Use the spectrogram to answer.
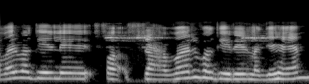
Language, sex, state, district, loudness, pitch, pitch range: Hindi, female, Maharashtra, Nagpur, -16 LUFS, 260 Hz, 245-280 Hz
